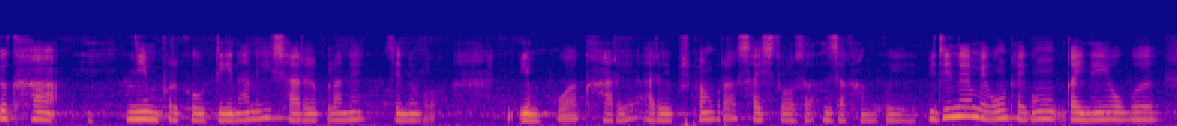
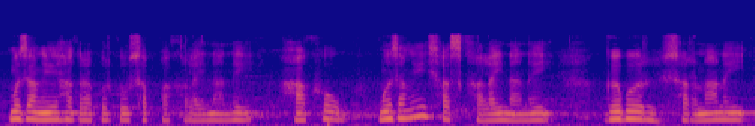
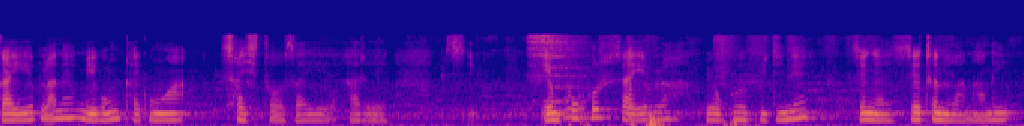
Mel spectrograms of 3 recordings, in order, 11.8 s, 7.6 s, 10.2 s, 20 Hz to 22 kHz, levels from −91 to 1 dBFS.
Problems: low volume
